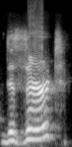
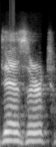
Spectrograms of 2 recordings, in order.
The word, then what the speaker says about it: dessert: the of course uh dessert and desert are typical ones that are mixed up i want a cookie for a desert no i want a cookie for dessert huh i had a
